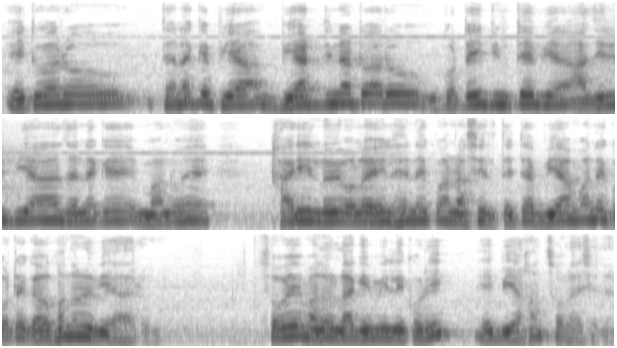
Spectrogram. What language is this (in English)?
Assamese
